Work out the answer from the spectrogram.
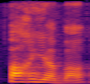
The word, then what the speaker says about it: Paraíba: Right, where was I: 3 orange sapphires, 2 yellow sapphires, 2 Paraíba tourmalines — that is how you say it — 2 amethysts, and last but not least, 2 emeralds.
